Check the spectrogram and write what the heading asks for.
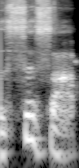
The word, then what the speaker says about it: sysop: And the proper pronunciation of that, of the person who runs it, is the sysop, not the sysop.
